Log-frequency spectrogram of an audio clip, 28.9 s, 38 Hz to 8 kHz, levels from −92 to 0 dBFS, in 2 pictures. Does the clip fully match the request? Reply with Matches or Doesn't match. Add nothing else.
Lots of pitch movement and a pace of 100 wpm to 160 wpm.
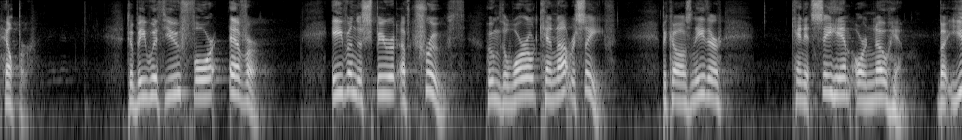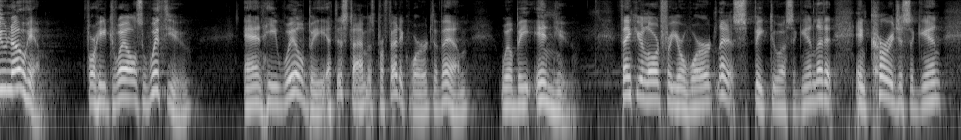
Matches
